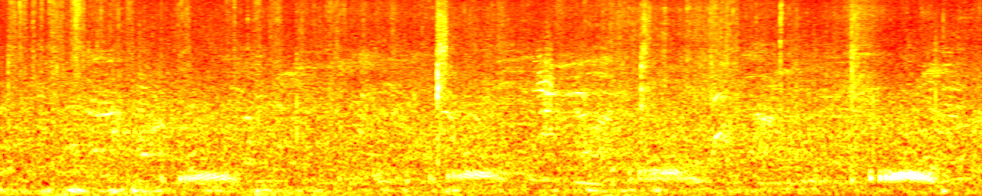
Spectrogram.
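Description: Pigeons coo in low, throaty, repeated phrases that rise and fall in soft bursts, over a steady murmur of background noise with a few brief clicks; it is two pigeons, one puffed up and cooing as it tries to mate with the other.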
